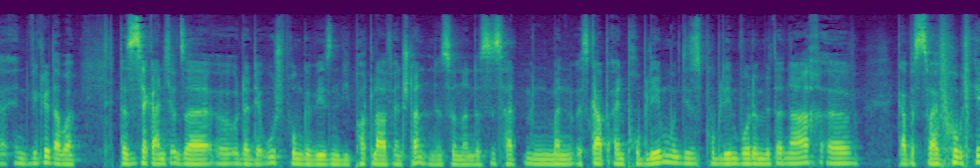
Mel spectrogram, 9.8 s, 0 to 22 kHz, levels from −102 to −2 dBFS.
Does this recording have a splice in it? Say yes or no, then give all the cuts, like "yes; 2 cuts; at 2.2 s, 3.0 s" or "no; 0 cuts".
yes; 4 cuts; at 1.1 s, 2.5 s, 5.2 s, 7.7 s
